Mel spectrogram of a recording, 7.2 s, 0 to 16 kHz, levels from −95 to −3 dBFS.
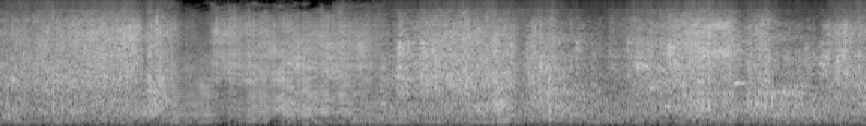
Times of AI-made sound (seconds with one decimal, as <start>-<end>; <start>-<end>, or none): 1.4-3.2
